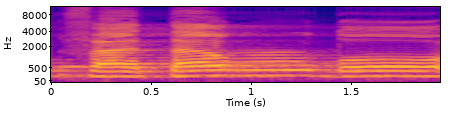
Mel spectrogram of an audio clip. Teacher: Fa tipis, ta tipis, ro tebal. Sekali lagi fa tipis, ta tipis, ro tebal.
